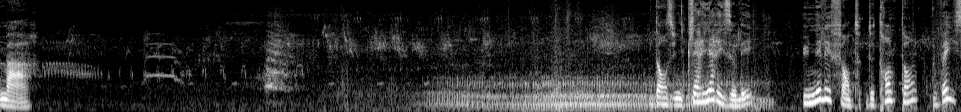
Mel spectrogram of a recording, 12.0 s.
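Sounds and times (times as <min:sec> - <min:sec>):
birds calling and chirping: 0:00.2 - 0:12.0.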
